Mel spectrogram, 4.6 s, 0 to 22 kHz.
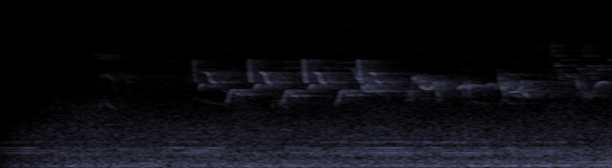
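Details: Loud male Carolina wren singing in south meadows on 18 June 2024: rapid repeated two-part ringing phrases, each a high note dropping to a lower slurred whistle, about six in a row, over steady low rumbling background noise.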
